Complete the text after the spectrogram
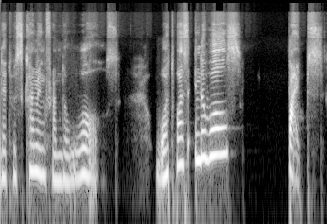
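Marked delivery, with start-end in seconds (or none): none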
